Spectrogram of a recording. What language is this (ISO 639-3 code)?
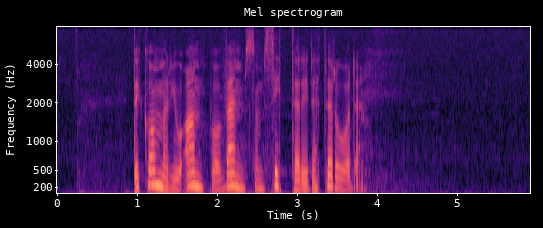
nor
